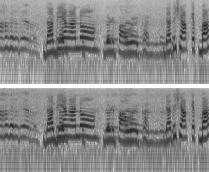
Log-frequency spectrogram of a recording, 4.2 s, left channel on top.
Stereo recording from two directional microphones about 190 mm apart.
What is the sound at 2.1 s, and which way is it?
Speech, 45° right (ahead or behind).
